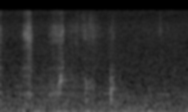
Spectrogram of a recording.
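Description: Faint handling noise: a small plastic paint jar being moved over paper and set down, with a few soft taps and rubs.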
